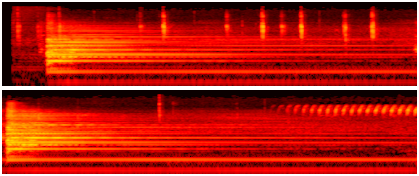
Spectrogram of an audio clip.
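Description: A large bell struck twice, about four seconds apart, each stroke ringing out and slowly dying away, with a few light ticks between the strokes. A rapid high fluttering tone comes in near the end.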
